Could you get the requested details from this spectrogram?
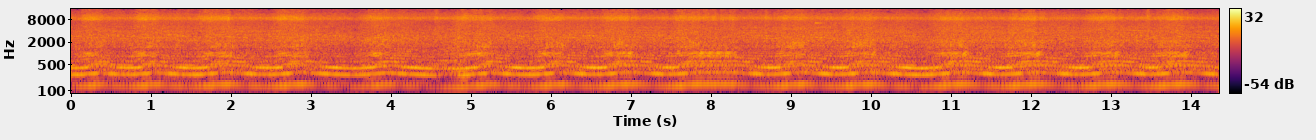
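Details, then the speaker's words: Scooter that stalled on deceleration from lost compression, after a spark plug refit: engine held at high revs with a steady buzzing that swells and eases evenly and no misfire, while the exhaust smokes to clear deposits. "nah ini knapotnya sudah ngebul kayak gini sambil gaspol biar kotoran-kotorannya ikut hilang ya"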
